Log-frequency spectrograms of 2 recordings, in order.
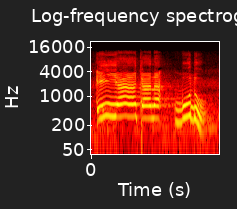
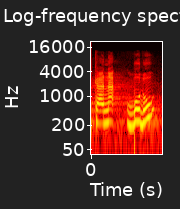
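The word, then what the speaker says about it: إِيَّاكَ نَعْبُدُ: Kemudian perhatikan ketika huruf Ain disukun, maka suara kita tidak boleh mati. Contoh, iyyaka na'budu, bukan kana budu, tetapi agak ditekan sedikit, kana budu, iyyaka na'budu.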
